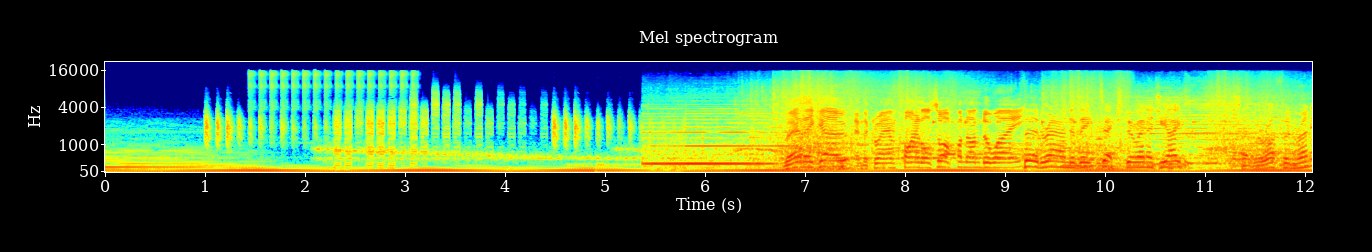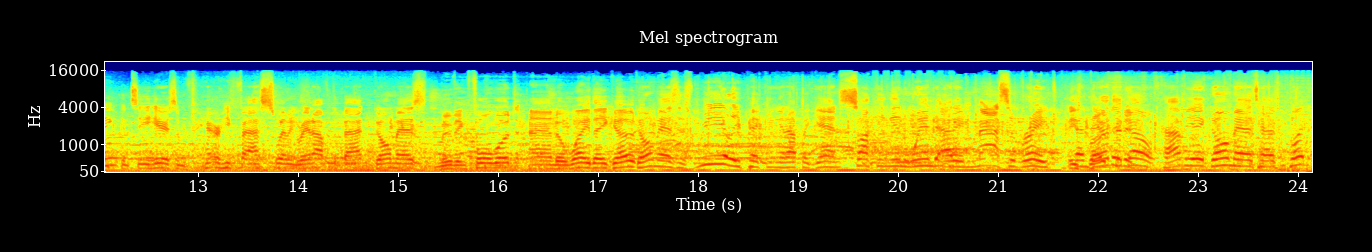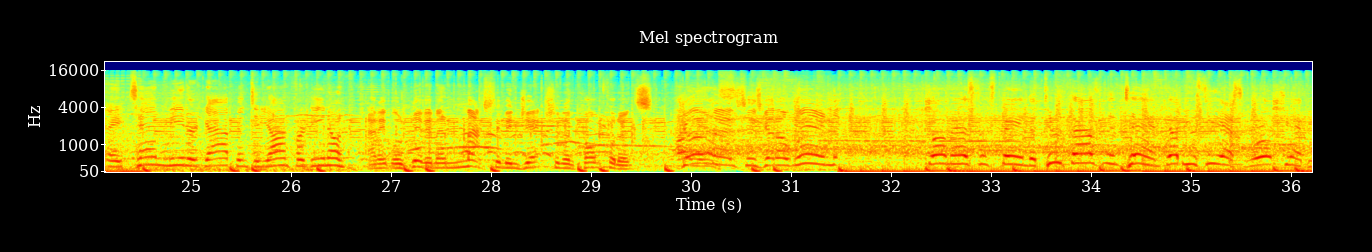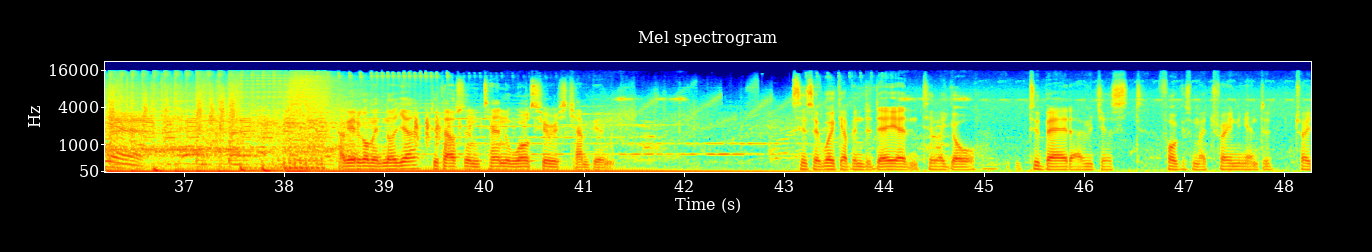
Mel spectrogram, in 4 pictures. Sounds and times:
Music: 0.0 - 44.2
Speech: 6.8 - 31.5, 32.4 - 36.6, 38.6 - 41.3, 43.1 - 48.2.

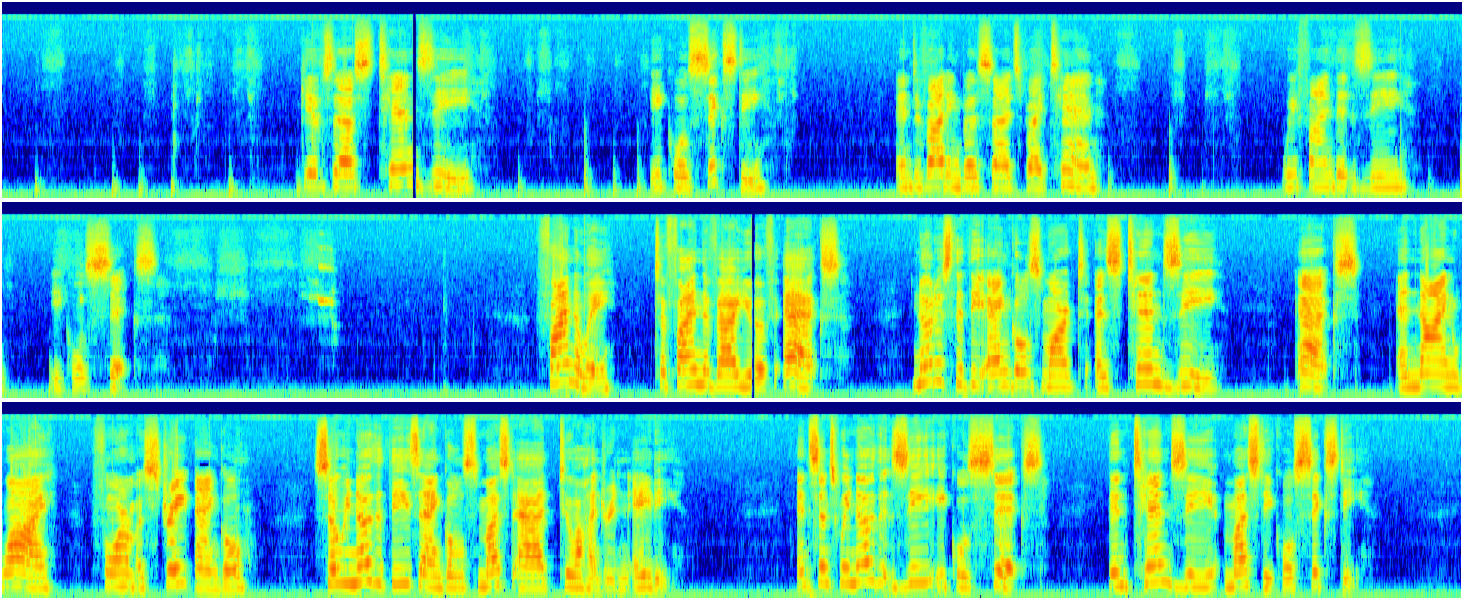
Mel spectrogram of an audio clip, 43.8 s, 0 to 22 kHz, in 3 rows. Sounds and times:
Speech: 3.0 - 4.8, 6.5 - 7.7, 8.9 - 11.1, 12.8 - 14.2, 15.1 - 16.2, 20.0 - 23.1, 23.7 - 26.8, 27.5 - 31.7, 32.4 - 36.0, 37.2 - 39.7, 40.3 - 42.9.

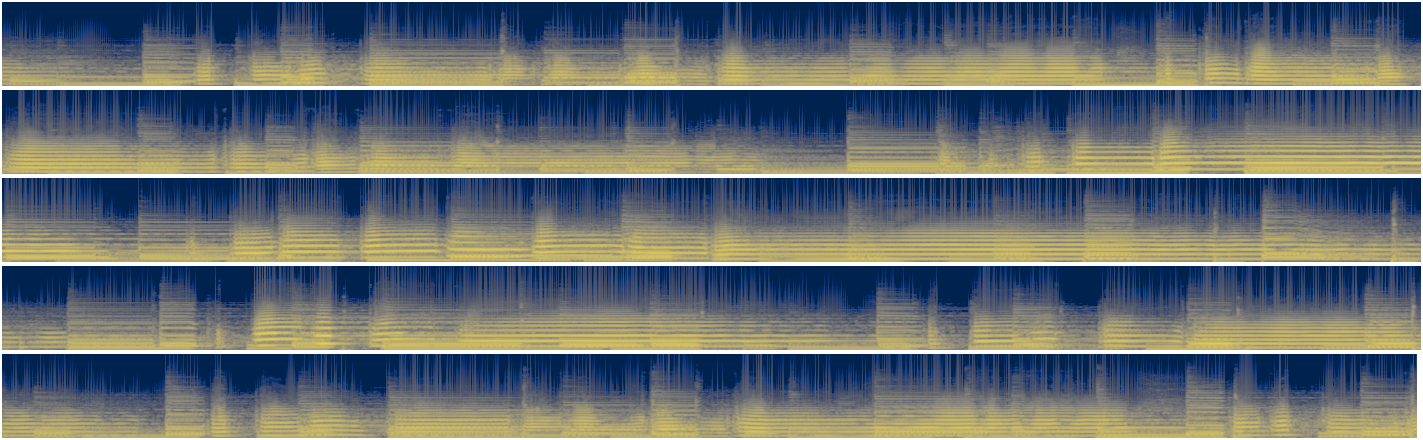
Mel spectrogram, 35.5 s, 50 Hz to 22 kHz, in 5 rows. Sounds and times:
Acoustic guitar: 0.0 - 35.4
Electric guitar: 0.0 - 35.4
Strum: 0.0 - 35.4.

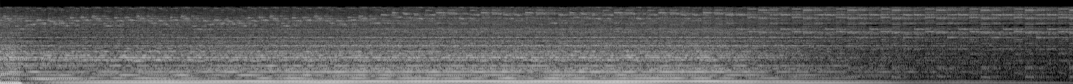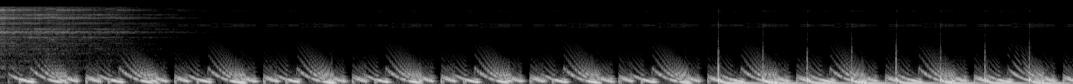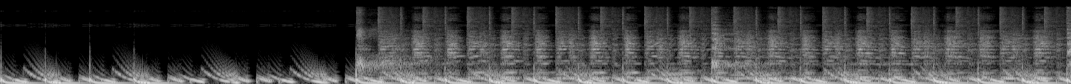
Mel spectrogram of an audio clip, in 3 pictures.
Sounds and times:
Music: 0.0 - 32.1.

